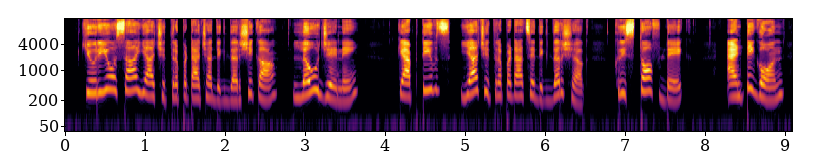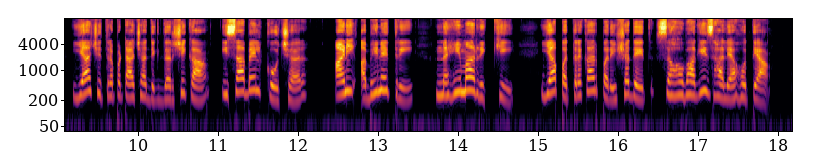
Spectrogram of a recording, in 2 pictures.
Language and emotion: Marathi, neutral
